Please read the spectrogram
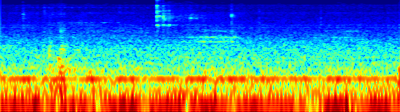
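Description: Quiet room tone with a steady low hum and a few faint ticks from a small metal tool being handled.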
